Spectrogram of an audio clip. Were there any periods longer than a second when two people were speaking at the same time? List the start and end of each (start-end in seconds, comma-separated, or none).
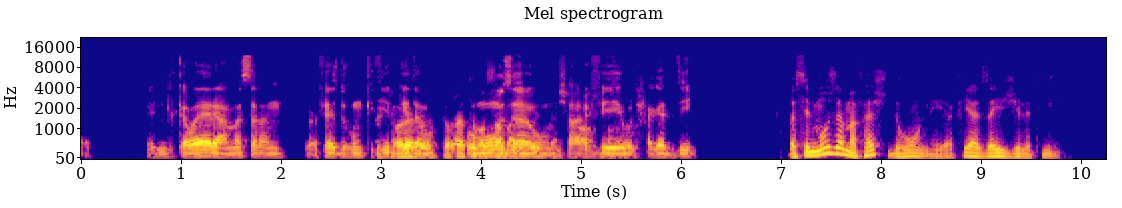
3.0-5.6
